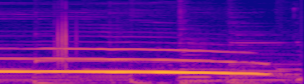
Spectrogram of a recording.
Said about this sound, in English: let out a big howl, but no response.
